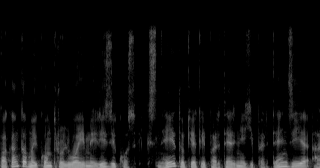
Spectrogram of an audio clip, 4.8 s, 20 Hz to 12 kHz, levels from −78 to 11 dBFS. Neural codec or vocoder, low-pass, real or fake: none; 9.9 kHz; real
